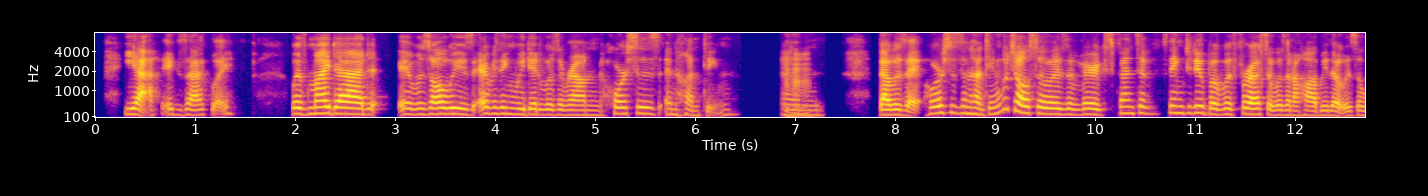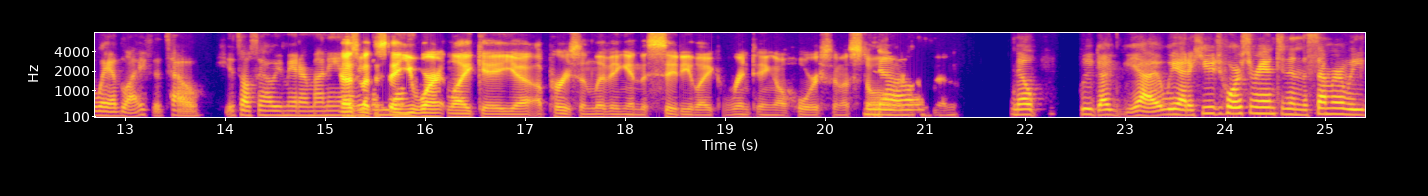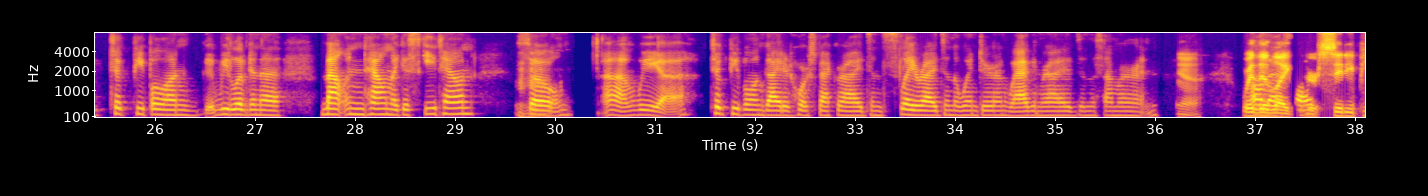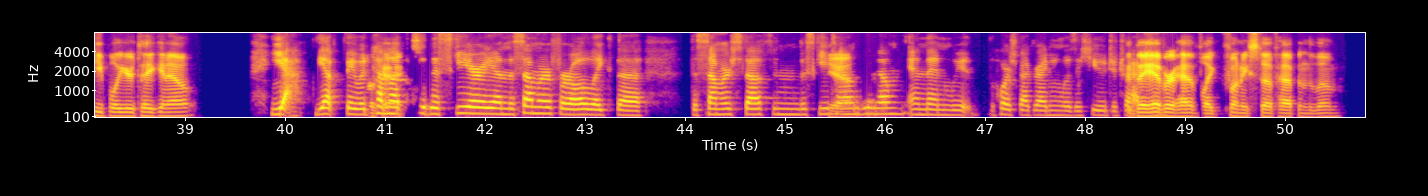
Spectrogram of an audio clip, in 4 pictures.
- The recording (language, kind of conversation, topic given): English, unstructured, What keeps me laughing instead of quitting when a hobby goes wrong?
- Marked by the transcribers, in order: tapping; other background noise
